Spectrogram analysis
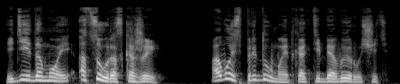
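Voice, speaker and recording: A young blacksmith apprentice, put on by a male narrator who brushes others off in short, hard phrases. His voice sits slightly higher than the narrator's and stays hushed and clipped. The sound is dry and close. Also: lively intonation, normal speed, no room sound. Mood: cold rebuff. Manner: terse, harsh, hushed.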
